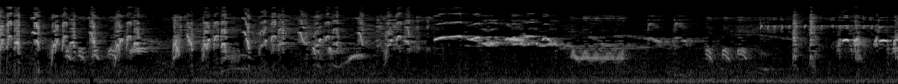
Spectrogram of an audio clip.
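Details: Kacer (Oriental magpie-robin) in full song with tail open, delivering a fast jumble of sharp chips and buzzy bursts followed by sweeping whistled slurs and warbles.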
